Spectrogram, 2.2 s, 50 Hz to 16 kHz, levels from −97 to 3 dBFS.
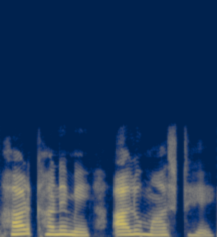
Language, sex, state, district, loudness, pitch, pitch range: Hindi, female, Bihar, Begusarai, -20 LUFS, 235 Hz, 215-260 Hz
